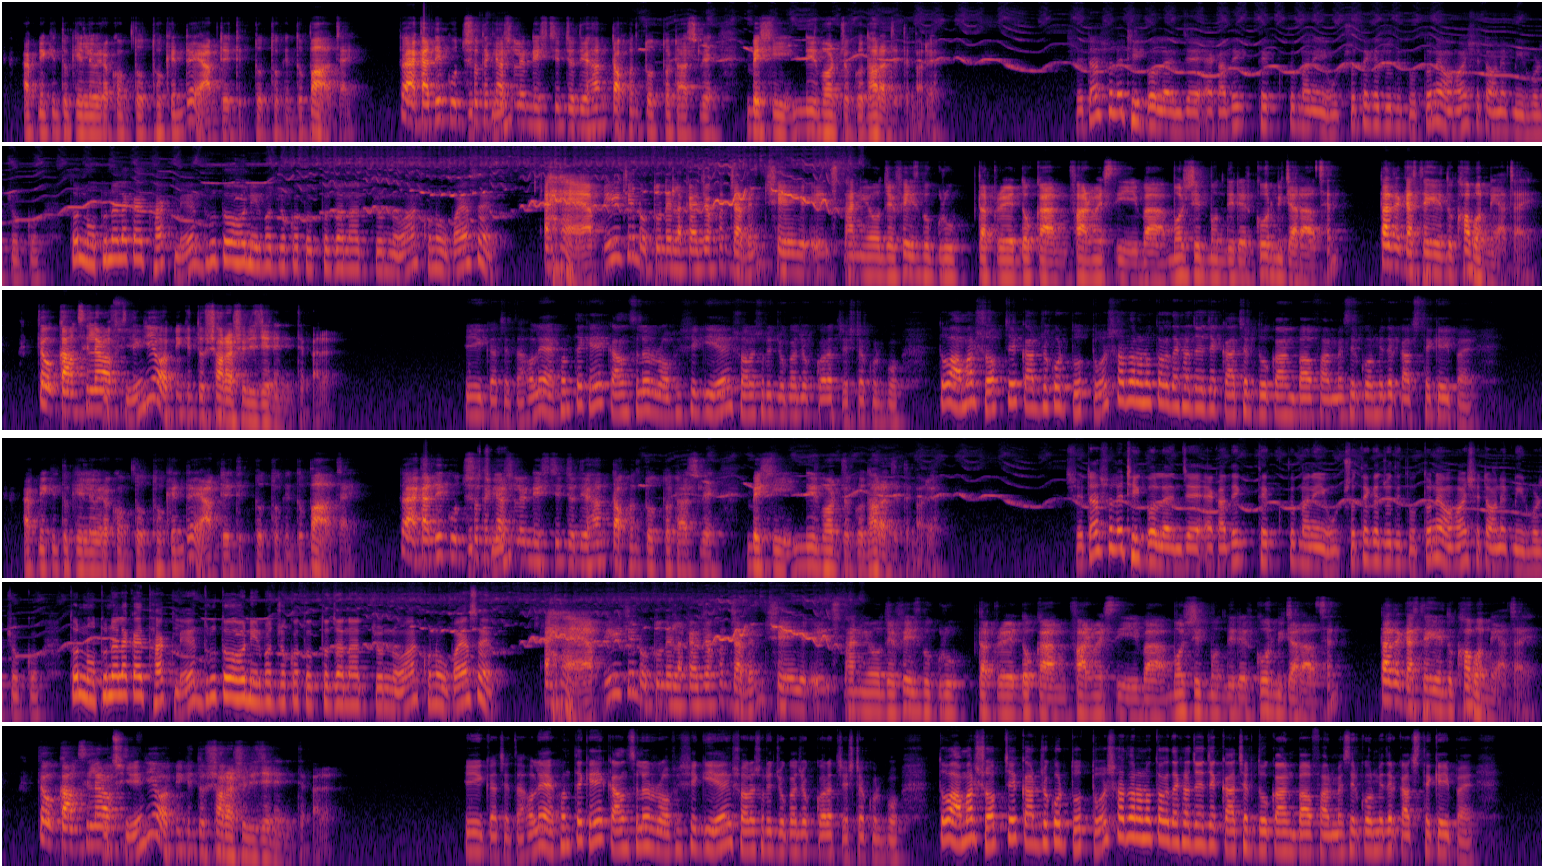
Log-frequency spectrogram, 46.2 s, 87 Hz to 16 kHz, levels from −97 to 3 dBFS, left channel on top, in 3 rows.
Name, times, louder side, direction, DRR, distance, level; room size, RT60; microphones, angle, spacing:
voice 1, 0.2-2.3 2.7-3.5 4.0-9.4 20.8-28.7 29.2-30.7 31.2-34.1, left 3 dB, 65° left, 4 dB, 3.8 m, -36 dB
sound 1, 6.3-24.0, left 3 dB, 20° left, 1.8 m, -46 dB
voice 2, 10.6-20.3 31.9-32.2 35.4-45.8, right 3 dB, 80° right, 9 dB, 1.8 m, -38 dB
14.5 x 9.0 x 8.5 m, 0.41 s
head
